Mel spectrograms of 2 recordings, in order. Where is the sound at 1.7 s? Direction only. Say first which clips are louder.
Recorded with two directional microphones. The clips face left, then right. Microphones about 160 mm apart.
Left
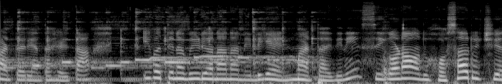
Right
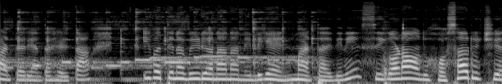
Right 2 dB; 40° right (ahead or behind).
